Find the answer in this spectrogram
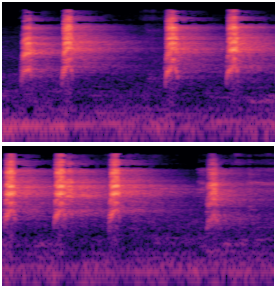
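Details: Sun conure giving eight short, harsh, grating screeches over about five seconds. The calls come at uneven intervals, some close together and others after a pause, over a faint low hum.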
